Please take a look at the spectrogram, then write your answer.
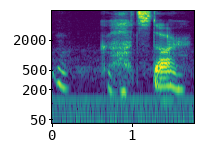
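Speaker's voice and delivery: soft breathy relieved murmur; mumbled. A narrator's reading. Girl murmuring to her sister after the nightmare, softly. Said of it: "I mumbled".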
